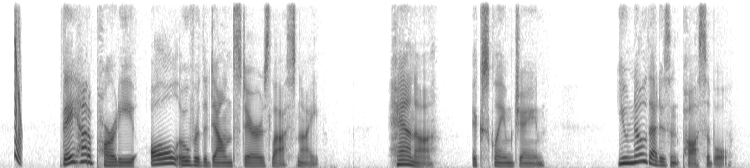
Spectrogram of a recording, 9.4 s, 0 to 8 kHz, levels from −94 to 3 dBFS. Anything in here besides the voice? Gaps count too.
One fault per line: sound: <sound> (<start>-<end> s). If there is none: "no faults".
sound: chirp (0.2-0.3 s)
